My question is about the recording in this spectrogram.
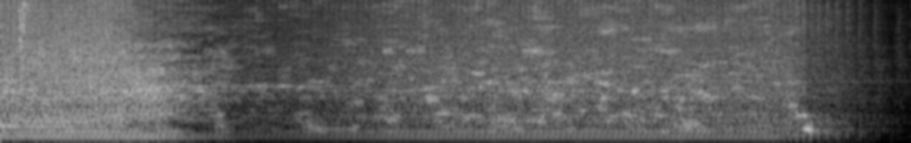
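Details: Troy-Bilt mower's small single-cylinder engine after tune-up (new plug, oil, filter, blade area cleared, internal rattle found), running at a steady even beat with no rattle or scrape, then shut off; sounds healthy.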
